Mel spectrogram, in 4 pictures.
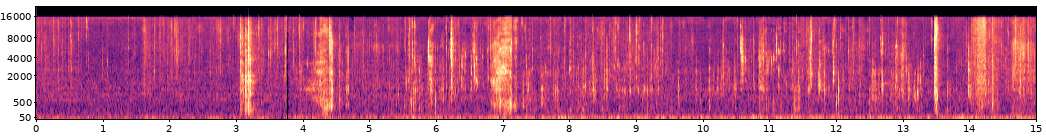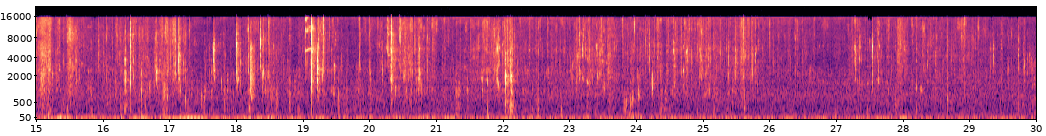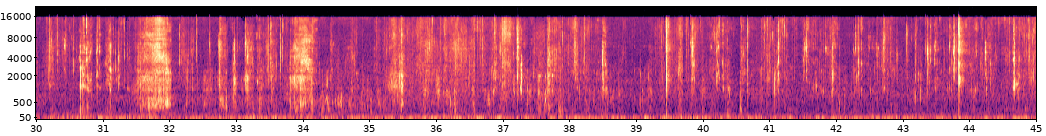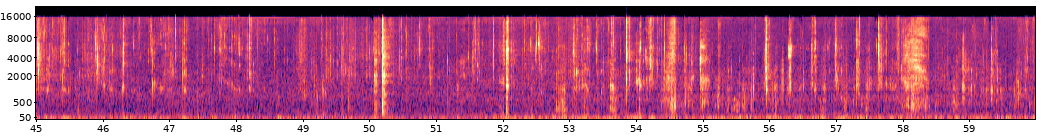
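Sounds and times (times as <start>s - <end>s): chewing and biting food: 0.0s - 59.9s.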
